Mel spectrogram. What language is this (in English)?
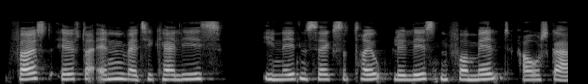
Danish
